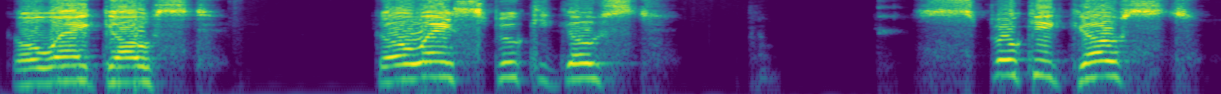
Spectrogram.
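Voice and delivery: drawn-out, high call to drive it away; shooing shout. Real, not acted. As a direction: shout to scare it off. Shooing a ghost in game.

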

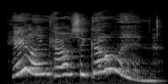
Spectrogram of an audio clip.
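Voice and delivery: Zelda voice. Acted. Zelda greets Link sweetly at the door.

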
